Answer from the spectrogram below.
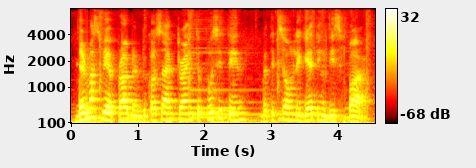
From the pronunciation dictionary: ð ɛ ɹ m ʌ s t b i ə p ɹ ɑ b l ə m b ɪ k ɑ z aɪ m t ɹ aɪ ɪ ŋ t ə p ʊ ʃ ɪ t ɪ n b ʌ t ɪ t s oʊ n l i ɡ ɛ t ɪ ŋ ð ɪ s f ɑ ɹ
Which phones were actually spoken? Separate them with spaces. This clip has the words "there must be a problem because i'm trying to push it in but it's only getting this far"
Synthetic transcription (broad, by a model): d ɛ ɹ m ʌ s t b i ə p ɹ ɑ b l ə m b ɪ k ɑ s aɪ m t ɹ aɪ ɪ ŋ t ə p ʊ s ɪ t ɪ n b ʌ t ɪ t s oʊ n l i ɡ ɛ t ɪ ŋ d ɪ s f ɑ ɹ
